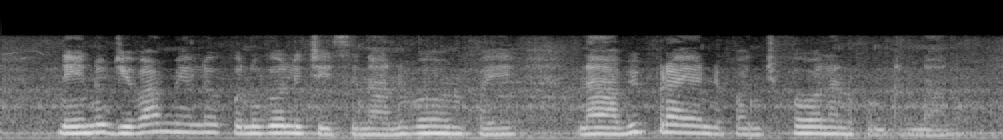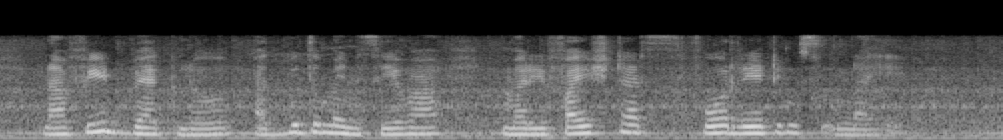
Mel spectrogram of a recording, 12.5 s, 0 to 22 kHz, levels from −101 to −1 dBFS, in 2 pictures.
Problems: constant background noise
